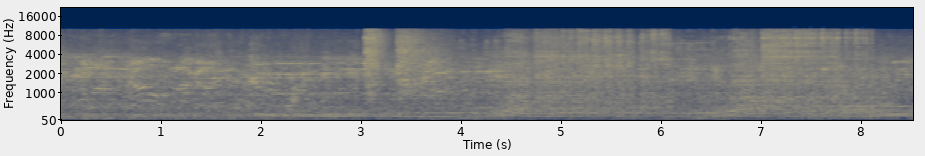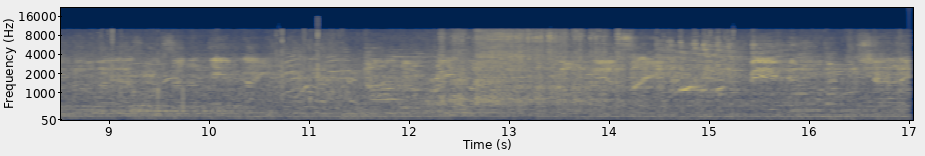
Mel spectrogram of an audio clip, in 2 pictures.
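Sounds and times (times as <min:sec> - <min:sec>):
voices: 0:00.0 - 0:07.0, 0:07.6 - 0:17.0
car engine revving: 0:00.0 - 0:17.0.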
